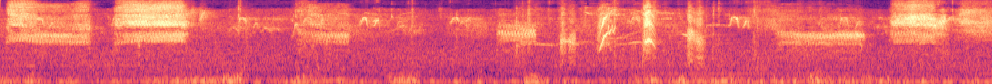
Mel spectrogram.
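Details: Common starlings in a flock at a feeding station give harsh, rasping bursts about a second long, mixed with thin sharp whistles and clicks, against a low constant rumble.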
